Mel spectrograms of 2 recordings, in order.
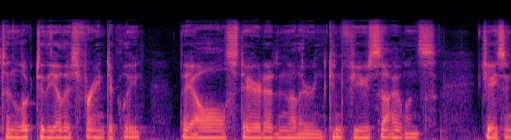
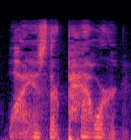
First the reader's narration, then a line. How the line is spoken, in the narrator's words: Jessica whispered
